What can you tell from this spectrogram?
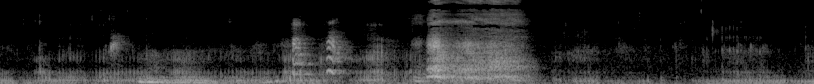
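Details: Two domestic cats, a black-and-white shorthair adult male and a young British Shorthair male kitten, in an escalating standoff; low rumbling growls, then a sharp breathy hiss lasting about a second, then more low growling.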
